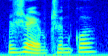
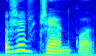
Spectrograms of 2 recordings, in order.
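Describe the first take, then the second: First: Жевченко with the stress on «жев»; stress third from end. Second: Жевченко with the stress on «чен»; stress second from end. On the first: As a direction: say Жевченко stressed on the first syllable. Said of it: "третій склад від кінця". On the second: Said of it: "другий". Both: Shown as a demonstration.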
